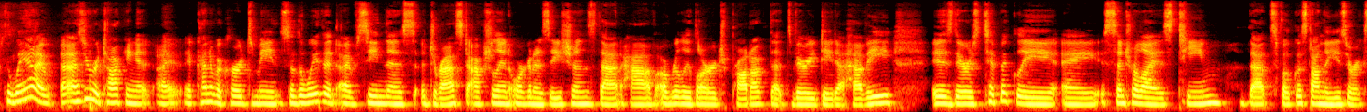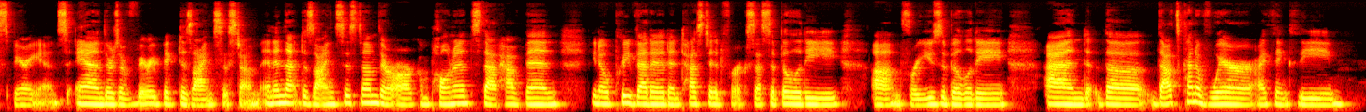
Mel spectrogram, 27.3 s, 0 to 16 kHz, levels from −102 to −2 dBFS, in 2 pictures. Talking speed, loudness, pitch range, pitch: 190 wpm, -19 LUFS, 175-200 Hz, 185 Hz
